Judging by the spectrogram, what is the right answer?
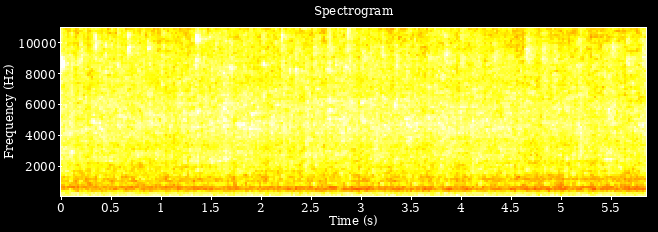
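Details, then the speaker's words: Cammed 5.3 V8 Chevrolet Silverado after long tube header install, open headers without exhaust: loud deep idle with choppy uneven low rumble and raspy exhaust; healthy lopey cam idle. "that sounds great so loudly yeah that's crazy"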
